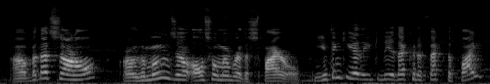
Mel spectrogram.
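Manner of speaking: high, tentative puppet reporter; hesitant high Kermit questioning. Acted. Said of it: "I gotta do the Kermit voice".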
